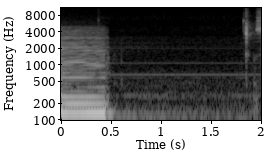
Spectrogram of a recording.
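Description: Sampled heavy-metal electric guitar power chord from the Cinesamples Iron Guitars library, played from a MIDI keyboard. It sustains with distortion and cuts off abruptly about half a second in.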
